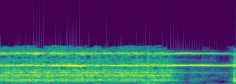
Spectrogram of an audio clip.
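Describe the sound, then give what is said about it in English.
A telephone rings with an incoming call, an even electronic trill held for nearly two seconds before it stops. A short quiet follows, then a brief click at the very end. “Then one night, Jack Swayze called me on the phone.”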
